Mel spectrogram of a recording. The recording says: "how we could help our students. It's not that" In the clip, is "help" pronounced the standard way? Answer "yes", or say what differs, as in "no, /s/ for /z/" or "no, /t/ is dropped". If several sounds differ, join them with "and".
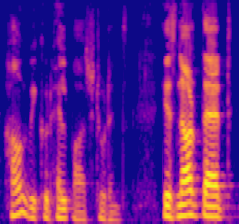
yes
